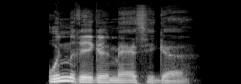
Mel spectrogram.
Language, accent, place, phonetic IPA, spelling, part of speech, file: German, Germany, Berlin, [ˈʊnʁeːɡl̩ˌmɛːsɪɡə], unregelmäßige, adjective, De-unregelmäßige.ogg
- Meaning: inflection of unregelmäßig: 1. strong/mixed nominative/accusative feminine singular 2. strong nominative/accusative plural 3. weak nominative all-gender singular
